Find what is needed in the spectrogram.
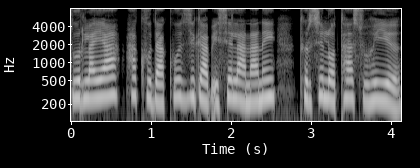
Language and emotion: Bodo, neutral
